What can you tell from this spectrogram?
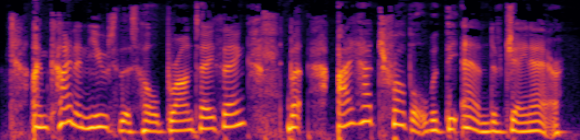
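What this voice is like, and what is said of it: Young man, American accent. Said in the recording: “in an American accent”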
